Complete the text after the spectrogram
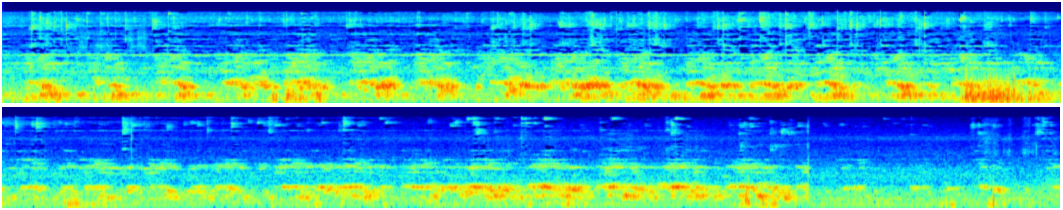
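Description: A hand-turned stone mill grinds with a low rumble.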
